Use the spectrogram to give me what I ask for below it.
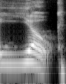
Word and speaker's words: yolk: part is called the Yoke notice that pronunciation yoke yoke this spelling contains an L but it's silent yoke yoke so if you order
